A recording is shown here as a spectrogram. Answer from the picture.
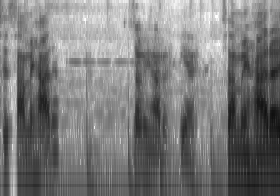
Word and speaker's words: Samehada: watch Naruto um this is how do you pronounce it samada samih yeah samehada it's a sword one of the swords from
